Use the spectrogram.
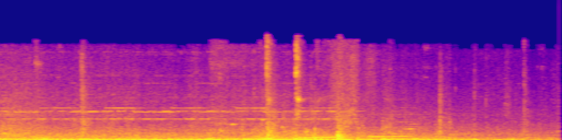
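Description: A bus rumbles past, a steady low engine drone with a faint rising whine and brief clatters, loud throughout before easing slightly toward the end.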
